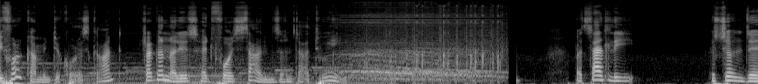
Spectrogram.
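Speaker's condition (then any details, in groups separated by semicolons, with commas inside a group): No condition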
